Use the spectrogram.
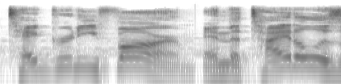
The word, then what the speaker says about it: Tegrity: farmer would pronounce it, with the first syllable swallowed and the whole word given a rustic inflection that signals authenticity to the people he will be selling to.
